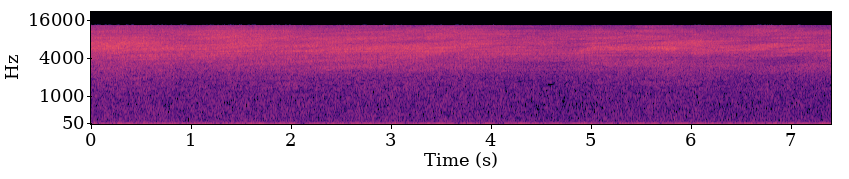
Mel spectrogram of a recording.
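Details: Northern Pacific rattlesnake (Crotalus oreganus) giving a steady, airy hiss that runs unbroken for about seven seconds, bright and high with slight swells in loudness and no other sounds behind it.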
